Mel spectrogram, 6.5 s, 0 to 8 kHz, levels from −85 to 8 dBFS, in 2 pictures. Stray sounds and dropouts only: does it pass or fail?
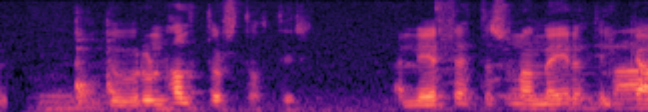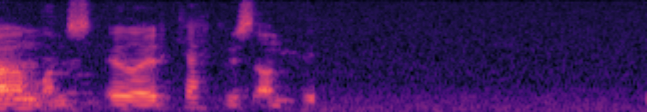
pass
